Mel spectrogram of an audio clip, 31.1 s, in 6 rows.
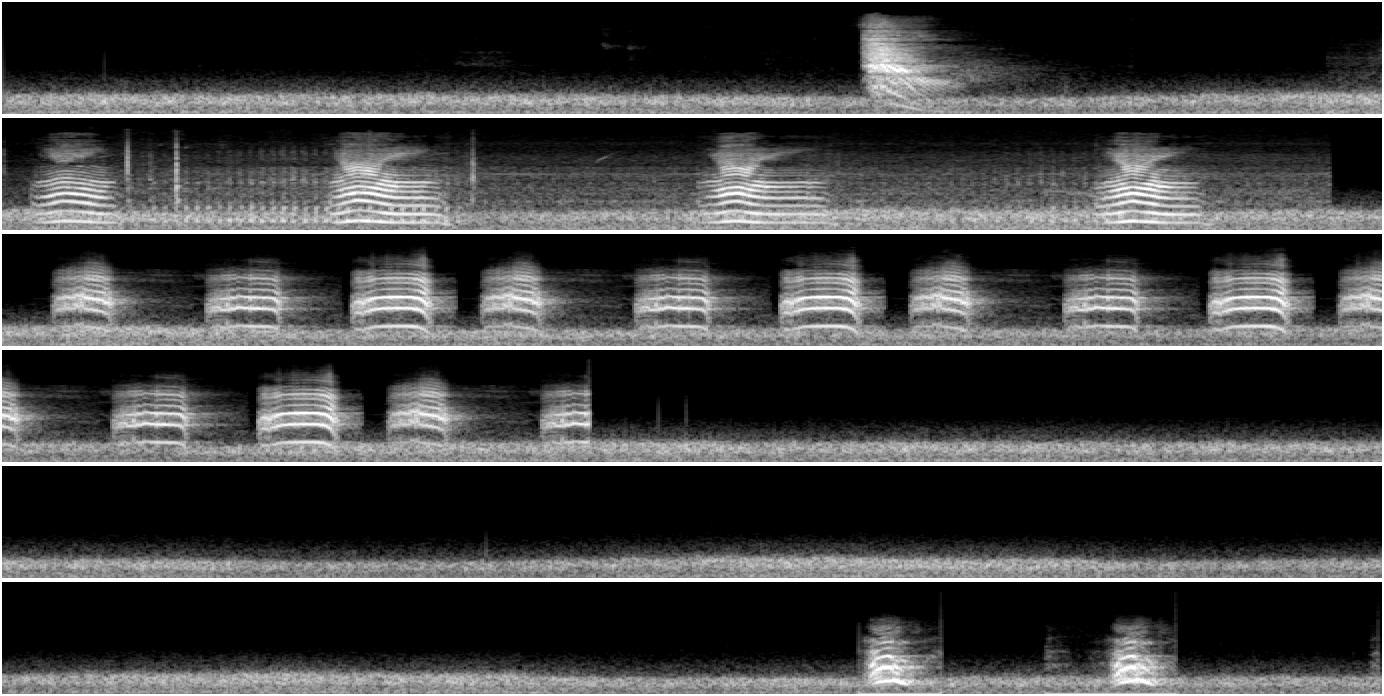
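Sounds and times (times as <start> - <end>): low background hum: 5.0 - 17.8
bird harsh caw-like calls: 5.2 - 17.8.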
